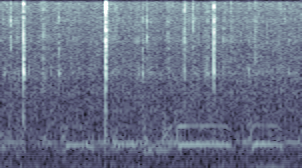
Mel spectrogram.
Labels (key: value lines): label: ambient
recorder: HydroMoth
